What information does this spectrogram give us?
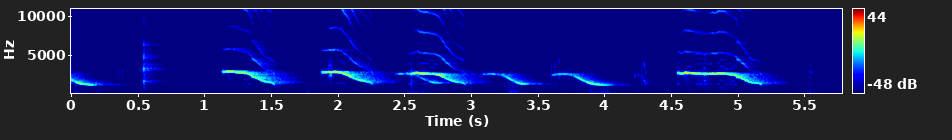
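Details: Male pet cockatiel excitedly 'talking' to a sock: clear whistled notes that swoop downward one after another, six or so in sequence, each bright at the start and falling in pitch, with short gaps between.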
